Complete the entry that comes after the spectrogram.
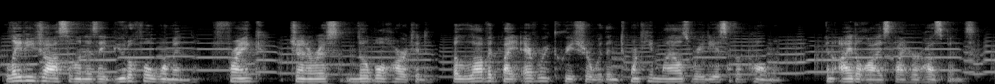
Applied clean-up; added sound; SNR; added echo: none; Trumpet; 13 dB; reverberation time 0.2 s.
